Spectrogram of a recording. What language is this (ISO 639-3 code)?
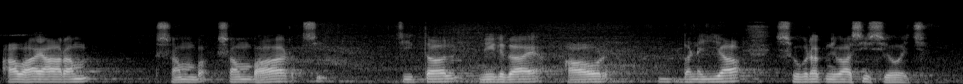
mai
